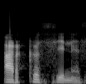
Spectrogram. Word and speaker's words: arcus sinus: Atau dibacanya kadang arcus sinus ya.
